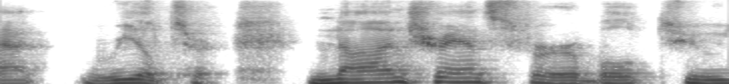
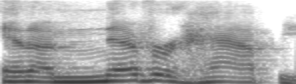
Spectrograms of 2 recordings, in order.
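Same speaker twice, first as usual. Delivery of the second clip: ordinary talk, nothing marked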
